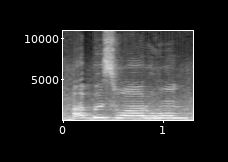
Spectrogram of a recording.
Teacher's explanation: ابصارہم پھر قلقلہ آ گیا ہمارے پاس. با کے اوپر ساکن ہے تو اس جھٹکا آئے گا اور قلقلہ ادا ہو جائے گا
